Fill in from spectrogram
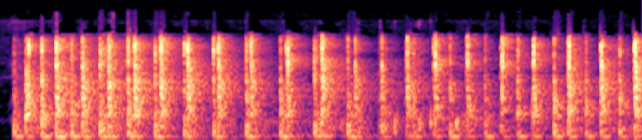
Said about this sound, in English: And what is our first prize? Drum roll, please.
